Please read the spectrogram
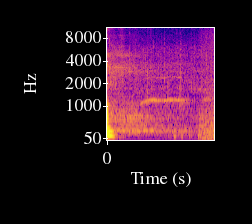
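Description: Faint steady background hiss of an open-air stage sound system, with a faint thin tone held for under a second about a second in.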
